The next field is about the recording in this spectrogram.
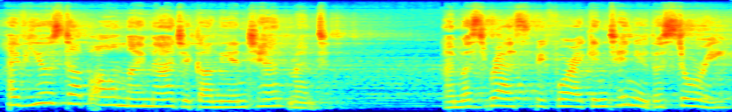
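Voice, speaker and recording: A woman's voice: a little high, moderate pace, natural voice. A woman voicing a mystical enchanted storyteller, solemnly narrating a fairy tale in a video game. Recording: long echoing reverb over music. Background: music.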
